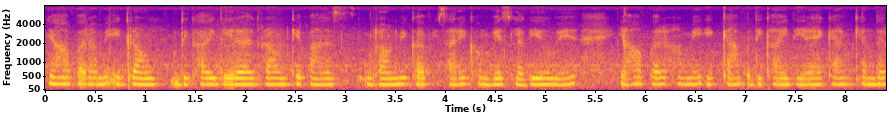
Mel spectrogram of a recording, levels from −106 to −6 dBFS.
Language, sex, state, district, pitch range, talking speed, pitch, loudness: Hindi, female, Bihar, East Champaran, 215-225 Hz, 235 wpm, 220 Hz, -17 LUFS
